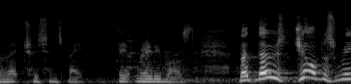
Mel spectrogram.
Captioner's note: audience laughing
